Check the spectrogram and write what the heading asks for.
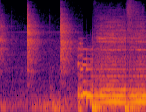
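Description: Three sharp taps about half a second apart, then a live band comes in a little after one second with a loud, held chord.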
